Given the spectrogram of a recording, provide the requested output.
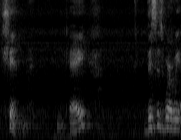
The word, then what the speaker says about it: Qin: And I know it's Qin, but it's pronounced Qin, okay?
